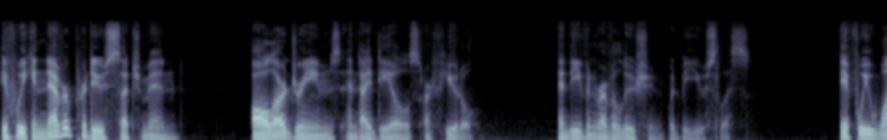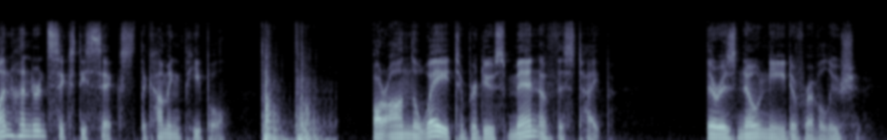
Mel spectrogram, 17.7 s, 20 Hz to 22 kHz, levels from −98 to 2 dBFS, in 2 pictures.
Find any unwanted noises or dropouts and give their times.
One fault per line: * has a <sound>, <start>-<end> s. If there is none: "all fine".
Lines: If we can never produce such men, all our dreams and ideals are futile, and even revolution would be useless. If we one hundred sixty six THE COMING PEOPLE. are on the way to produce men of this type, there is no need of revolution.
* has a thud, 11.5-12.3 s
